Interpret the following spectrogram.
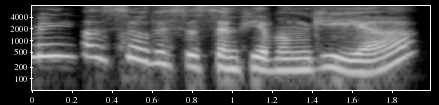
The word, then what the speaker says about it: Munguia: So this is Cynthia Munguia. Munguia.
